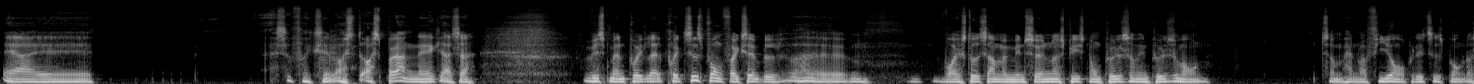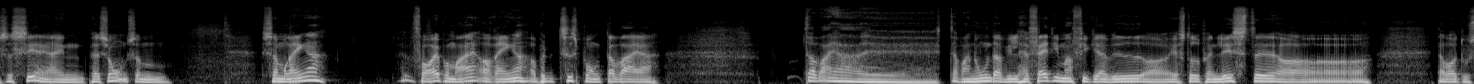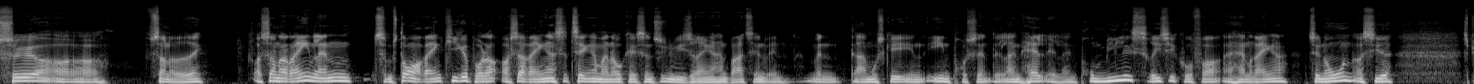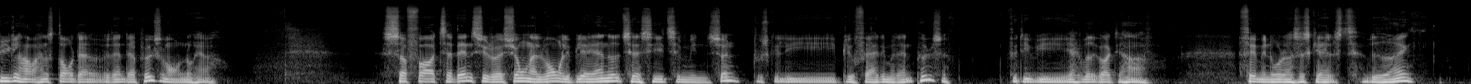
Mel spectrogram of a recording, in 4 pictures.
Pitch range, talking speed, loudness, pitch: 110-140 Hz, 200 wpm, -19 LUFS, 125 Hz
